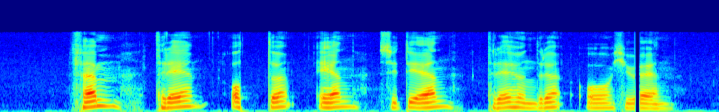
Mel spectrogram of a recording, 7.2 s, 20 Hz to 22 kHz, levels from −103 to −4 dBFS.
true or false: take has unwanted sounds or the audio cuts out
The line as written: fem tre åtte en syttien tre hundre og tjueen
true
